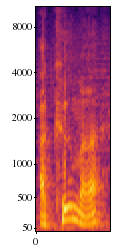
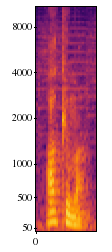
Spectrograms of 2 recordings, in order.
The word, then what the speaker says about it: Akuma: I hear a lot of people pronouncing it Akuma. The real pronunciation in Japan is Akuma.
